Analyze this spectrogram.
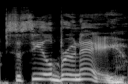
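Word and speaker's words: Cécile Brünner: I decided to get a and I will pronounce it correctly now Cecil brune Rose for my own garden just to remember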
